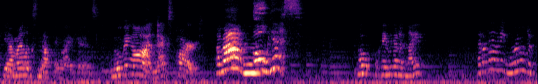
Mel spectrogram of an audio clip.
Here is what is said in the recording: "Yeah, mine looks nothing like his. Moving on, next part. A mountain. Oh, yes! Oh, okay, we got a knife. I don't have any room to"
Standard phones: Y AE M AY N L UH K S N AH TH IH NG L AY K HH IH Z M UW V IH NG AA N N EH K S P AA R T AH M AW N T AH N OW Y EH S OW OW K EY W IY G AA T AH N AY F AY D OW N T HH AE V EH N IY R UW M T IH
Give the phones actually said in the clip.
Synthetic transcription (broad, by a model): Y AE M AY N L UH K S N AH TH IH NG L AY K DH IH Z M UW V IH NG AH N N EH K S P AA R T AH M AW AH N OW Y EH S OW OW K EY W IY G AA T AH N AY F AY D OW N T HH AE V EH N IY R UW M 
